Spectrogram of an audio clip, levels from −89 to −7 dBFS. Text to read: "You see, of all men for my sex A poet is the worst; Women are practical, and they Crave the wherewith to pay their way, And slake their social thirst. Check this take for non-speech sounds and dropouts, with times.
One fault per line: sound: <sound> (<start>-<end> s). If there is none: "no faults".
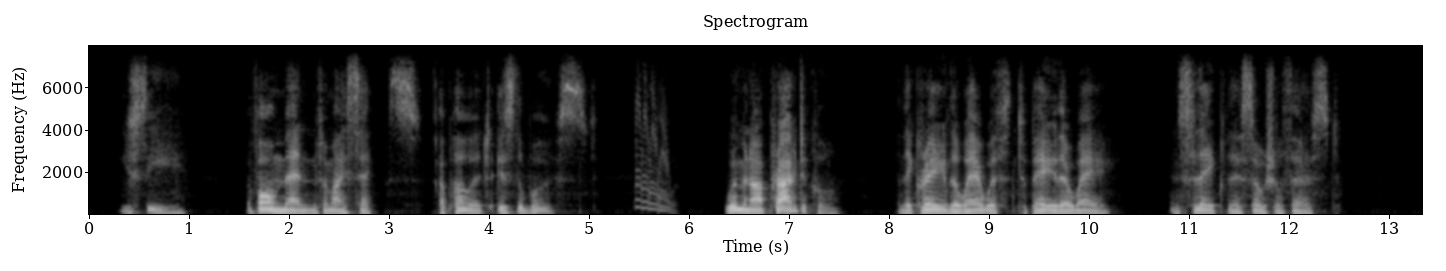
sound: chirp (5.5-5.9 s)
